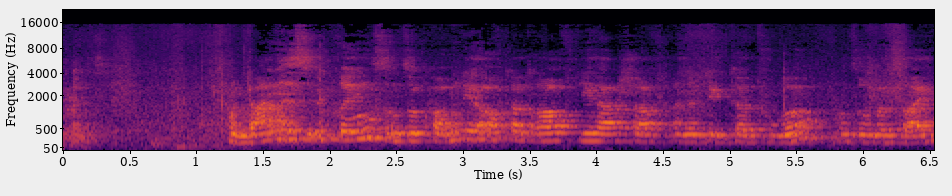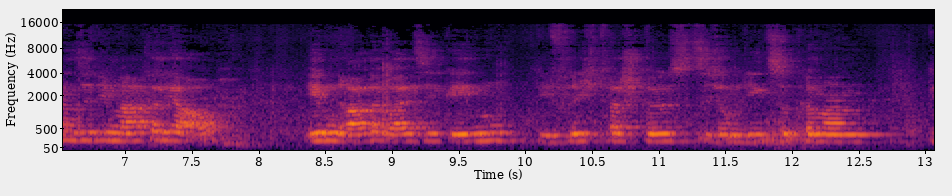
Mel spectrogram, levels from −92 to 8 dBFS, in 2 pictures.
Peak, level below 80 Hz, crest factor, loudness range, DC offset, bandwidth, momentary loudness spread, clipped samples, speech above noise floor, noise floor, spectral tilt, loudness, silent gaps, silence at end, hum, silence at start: -12 dBFS; -68 dBFS; 18 dB; 2 LU; under 0.1%; 15.5 kHz; 14 LU; under 0.1%; 21 dB; -50 dBFS; -4.5 dB/octave; -30 LUFS; none; 0 s; none; 0 s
